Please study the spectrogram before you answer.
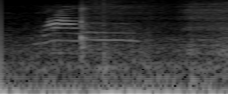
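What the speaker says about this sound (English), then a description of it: "that's a stubborn cat" A cat in a Minecraft server game gives a single short meow, clear but quiet, over a low background hum with no talk.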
